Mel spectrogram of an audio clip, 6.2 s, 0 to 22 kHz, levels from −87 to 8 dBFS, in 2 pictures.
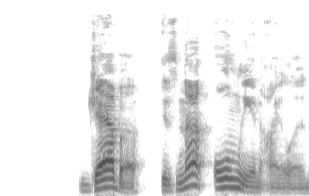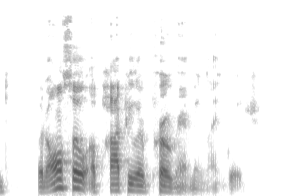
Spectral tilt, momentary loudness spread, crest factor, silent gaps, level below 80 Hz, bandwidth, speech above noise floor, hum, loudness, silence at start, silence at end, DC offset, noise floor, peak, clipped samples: -5 dB/octave; 21 LU; 20 dB; none; -74 dBFS; 16 kHz; over 58 dB; none; -32 LUFS; 0.8 s; 0.7 s; under 0.1%; under -90 dBFS; -14 dBFS; under 0.1%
